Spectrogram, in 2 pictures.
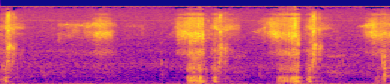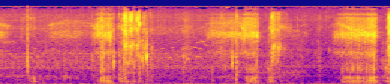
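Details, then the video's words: Sleeping eight-year-old beagle snoring, uneven breathy rasps and snuffles with sharp clicks between breaths, several snores spread over ten seconds, soft and close. "Snoopy snoring"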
